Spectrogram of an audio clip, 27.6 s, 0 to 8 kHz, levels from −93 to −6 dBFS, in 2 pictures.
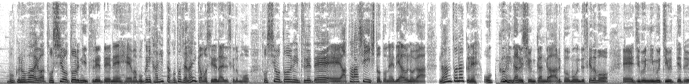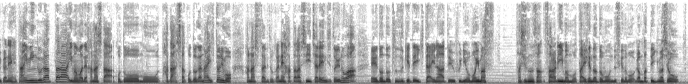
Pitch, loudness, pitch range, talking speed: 135 Hz, -23 LUFS, 120-170 Hz, 455 characters per minute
